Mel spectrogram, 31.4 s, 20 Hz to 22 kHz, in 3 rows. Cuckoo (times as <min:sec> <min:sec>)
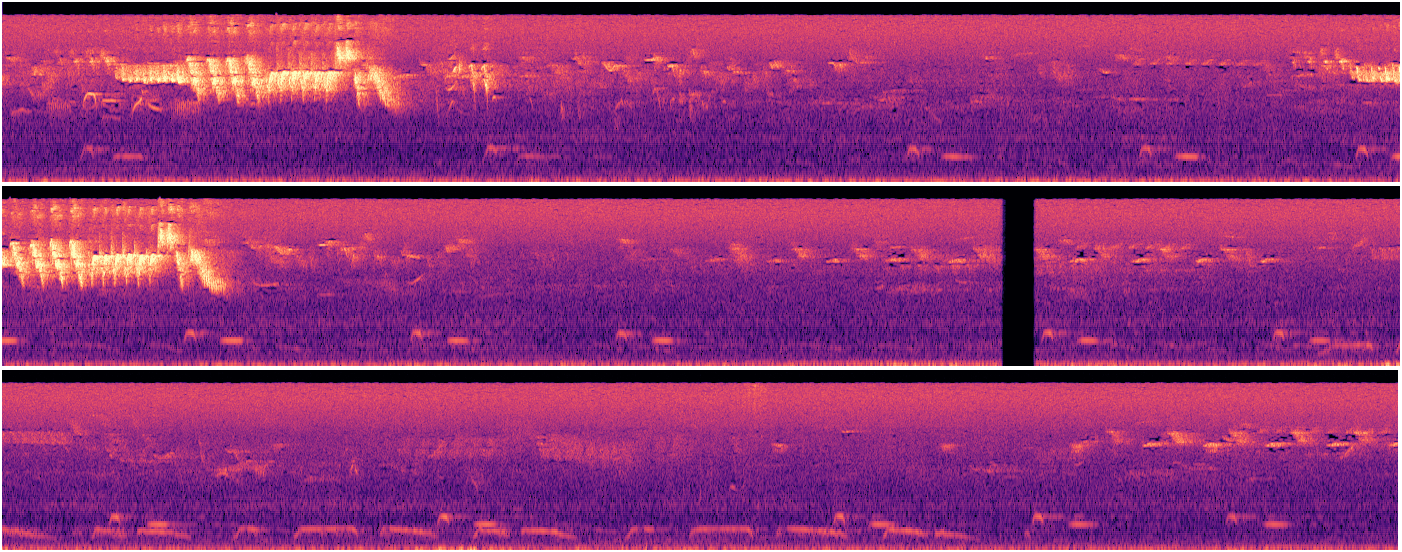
0:03.6 0:04.3, 0:06.8 0:07.4, 0:08.4 0:09.2, 0:10.1 0:12.7, 0:15.1 0:15.7, 0:18.3 0:29.2, 0:30.2 0:30.8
